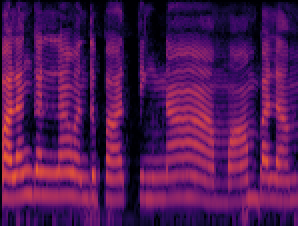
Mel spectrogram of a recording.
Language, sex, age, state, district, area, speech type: Tamil, female, 18-30, Tamil Nadu, Tiruchirappalli, rural, spontaneous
